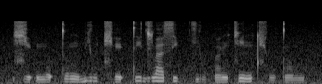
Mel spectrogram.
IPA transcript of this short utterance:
ɕe˨ʔmo˨ʔt̪o˧ŋ bju˥˧ t͡ɕʰe˨ʔt̪i˥˧d͡zwa˦ si˦k̚t͡sju˨˩ pã˧ŋt͡ɕĩ˦nt͡ɕʰu˨˩t̪ɔ̃˧m

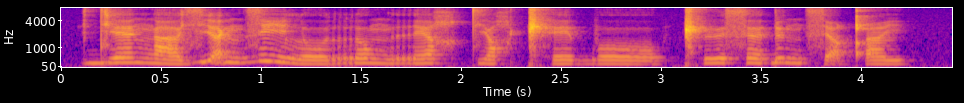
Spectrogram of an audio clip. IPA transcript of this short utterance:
dʲɛː˧˥˧ŋa˩ɐ̯ zʲa̰˥˨ŋzi˥˨ lo˩ ro˥˨ŋre˧˥˧χ tʲɔ˥˨χǁʰe˧˥˧boː˥˨ | ǁʰɨ˧˥˧sɘ˥˨ɗɨ˥˨ŋ sḛ˩qʼi˩

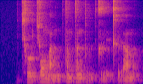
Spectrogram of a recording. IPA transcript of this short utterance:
t͡ɕʰɤː˦˥t͡ɕɔː˥˩ma˨˩n ŋɯ˥˩k̚da˥˩m ta˥˩ŋkrɯ˨˩k̚ tre˨˩ʔkʰra˦˥m

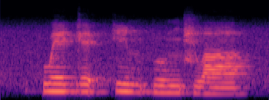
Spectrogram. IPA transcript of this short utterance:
hwe˦ɡe˦ʔ ki˥˧mpu˧ŋ ɕwa˧

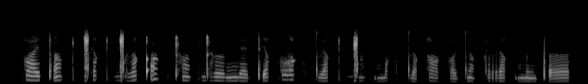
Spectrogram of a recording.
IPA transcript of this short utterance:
qʷɛtʼɑ̃q ǁʰiqɡ͡ǁɤqʼɑ̃q ʈʰɔ̃qɖʱɤŋɛ tʼiqʁʷiq tʷɛq ɡ͡ǁɔ̃qmɑq tʷʌqɑ qʷʌtʷãqrʌqmĩ pʼʌ

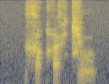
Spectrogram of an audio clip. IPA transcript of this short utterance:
xəqʰext͡ɕo

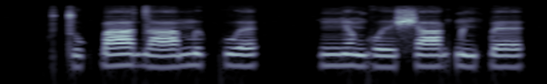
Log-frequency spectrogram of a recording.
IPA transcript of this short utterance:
tu˨ k͡paː˦daː˨˦me˦ kʷɛ˦ | ɲɛ̃˦ɡʷeː˧ʃaː˦k͡pĩ˧ k͡pɛ˦

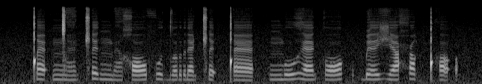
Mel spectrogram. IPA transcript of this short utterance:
ǃæʔŋ͡ǀæ̤ǁɛ ŋ͡mæ̤χɔfo dɔræǁɛʔǃæ | ŋ͡mo ɣæ kɔ | ɓɛ ʒæħɔǃʰɒʔ

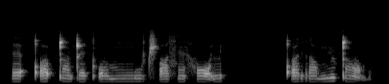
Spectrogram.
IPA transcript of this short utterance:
ɛʔqʼuʔ ʈɑ̃ʈɛkʼolˠmːu t͡ʃʼɑsɛ̃hɔlʲ | qʼyrɑmy ʈɑ̃b

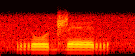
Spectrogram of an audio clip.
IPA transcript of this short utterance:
ro ɖ͡ʐɛr

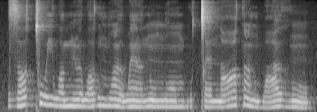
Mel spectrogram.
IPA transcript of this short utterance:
zʌǀuj wʌmʲũə̯wʌdmbɑ̃ə̯ wɛ̃ə̯nũ ŋɡɔ̃mbu ǀɛnɑtɑ̃n bɑə̯ ɦũ

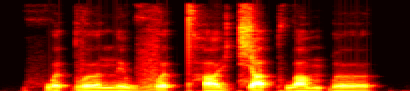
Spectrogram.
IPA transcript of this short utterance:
hwə˦˥t̚vəː˧ne˧˩w və˦˥t̚t̪ʰa˧˩jt͡ɕa˦˥t̚ kwa˨˦mɓəː˨˩k̚

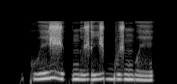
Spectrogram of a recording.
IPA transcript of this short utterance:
kʷe̤ʒ | no̤ʒɾi̤ʒ buʒŋʷe̤

